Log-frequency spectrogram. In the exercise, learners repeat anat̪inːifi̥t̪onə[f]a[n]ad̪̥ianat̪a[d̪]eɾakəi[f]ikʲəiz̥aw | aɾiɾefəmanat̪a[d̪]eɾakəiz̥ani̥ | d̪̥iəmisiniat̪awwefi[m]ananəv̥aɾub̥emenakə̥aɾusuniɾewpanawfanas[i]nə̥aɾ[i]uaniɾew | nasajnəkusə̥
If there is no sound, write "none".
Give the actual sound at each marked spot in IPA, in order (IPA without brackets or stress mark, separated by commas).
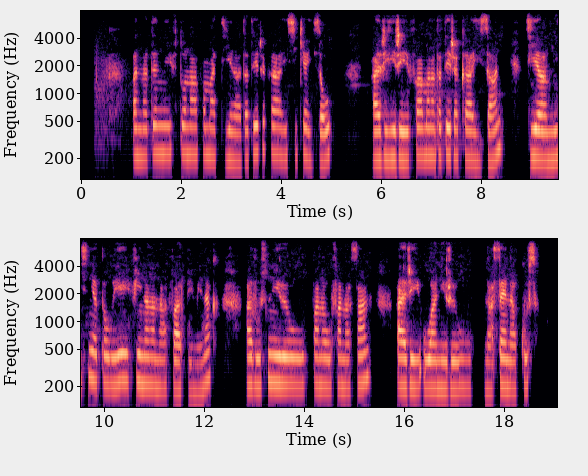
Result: f, m, t̪, s, t̪, n, a, i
